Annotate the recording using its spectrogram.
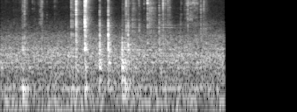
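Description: Handling noise: a few light clicks and taps over low room hiss, then the sound cuts off suddenly about three and a half seconds in.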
